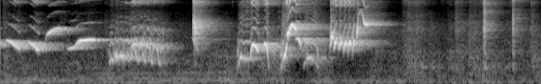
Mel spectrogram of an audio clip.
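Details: White-rumped shama singing sweetly, a loud and varied phrase mixing slurred whistles with harsh, squawky, scratchy notes, then a quiet spell with a couple of faint ticks.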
